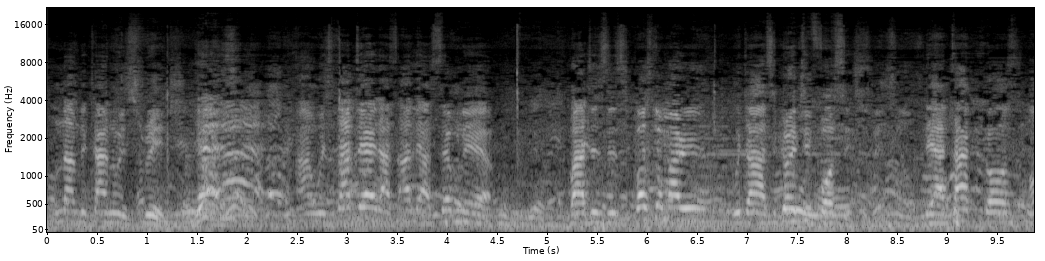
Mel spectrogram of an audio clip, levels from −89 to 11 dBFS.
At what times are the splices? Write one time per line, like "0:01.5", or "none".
none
